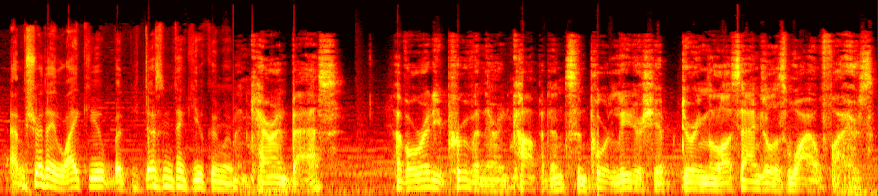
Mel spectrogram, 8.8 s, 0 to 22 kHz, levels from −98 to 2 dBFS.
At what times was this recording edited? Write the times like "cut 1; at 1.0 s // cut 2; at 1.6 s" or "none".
cut 1; at 2.4 s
